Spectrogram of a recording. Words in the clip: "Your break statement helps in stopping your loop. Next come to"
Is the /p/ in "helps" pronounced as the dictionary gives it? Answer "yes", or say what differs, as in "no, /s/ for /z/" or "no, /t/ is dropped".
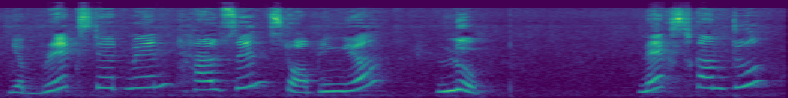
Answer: no, /p/ is dropped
